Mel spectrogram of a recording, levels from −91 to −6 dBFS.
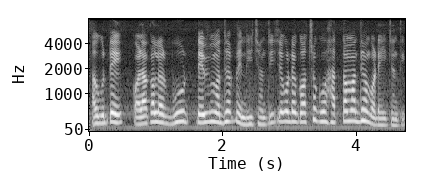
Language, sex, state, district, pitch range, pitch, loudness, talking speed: Odia, male, Odisha, Khordha, 200-260 Hz, 235 Hz, -15 LUFS, 175 wpm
